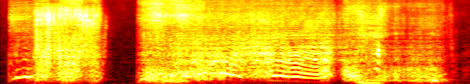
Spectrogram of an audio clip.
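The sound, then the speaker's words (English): A voice imitates a really loud, amplified farting noise, a dad's running gag around kids: a few long, raspy, buzzing bursts with short gaps between them, loud throughout. “it basically was like this weird, really loud amplified farting noise.”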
